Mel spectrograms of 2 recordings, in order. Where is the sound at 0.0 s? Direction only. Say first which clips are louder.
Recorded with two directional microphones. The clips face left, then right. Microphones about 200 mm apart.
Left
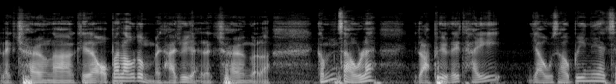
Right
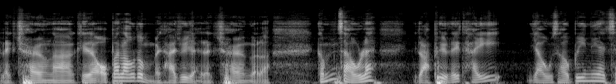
Right 2 dB; 20° right (ahead or behind).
